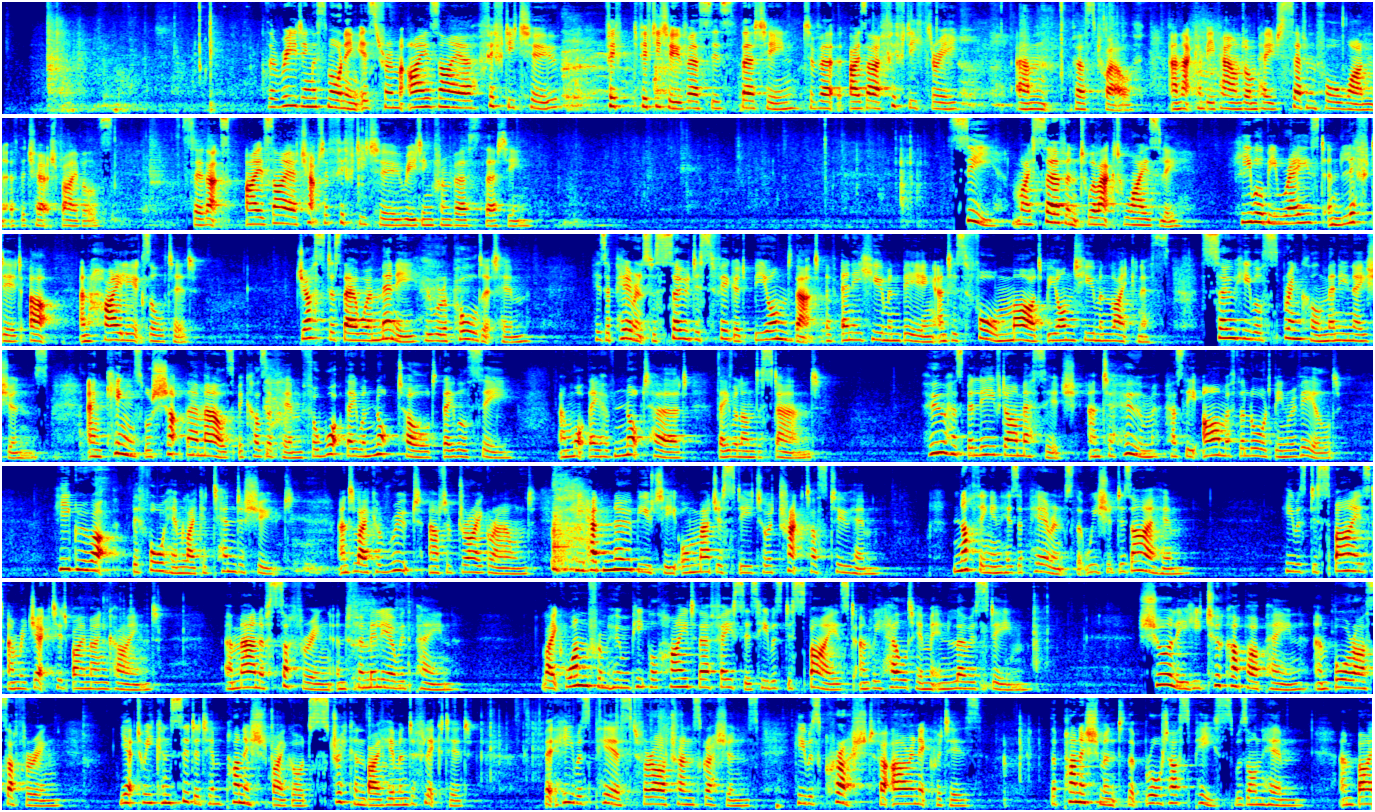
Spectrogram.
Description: Sermons | ChristChurch Banstead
